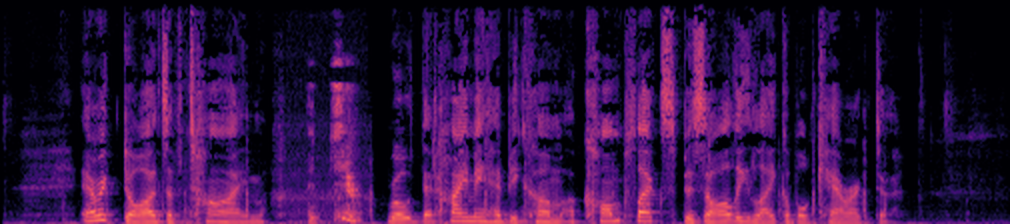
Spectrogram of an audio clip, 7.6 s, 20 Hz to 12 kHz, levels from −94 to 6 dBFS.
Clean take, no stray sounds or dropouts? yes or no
no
